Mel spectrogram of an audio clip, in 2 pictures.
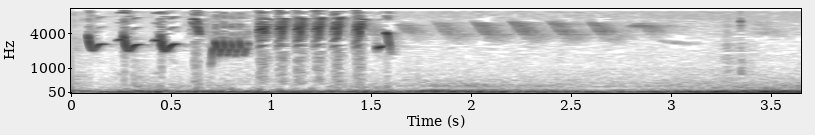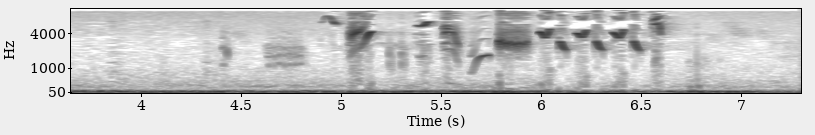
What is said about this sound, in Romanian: Și privighetoarea roșcată, vorbăreața familiei.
